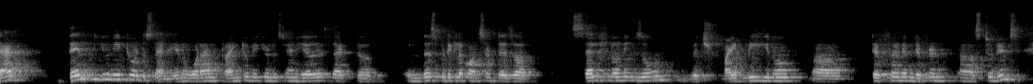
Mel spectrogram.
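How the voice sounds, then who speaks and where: Very fast and high-pitched, a man talks with audible room echo around him. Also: ordinary pitch variation. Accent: Indian. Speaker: professor. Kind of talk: lecture. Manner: halting, many fillers.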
